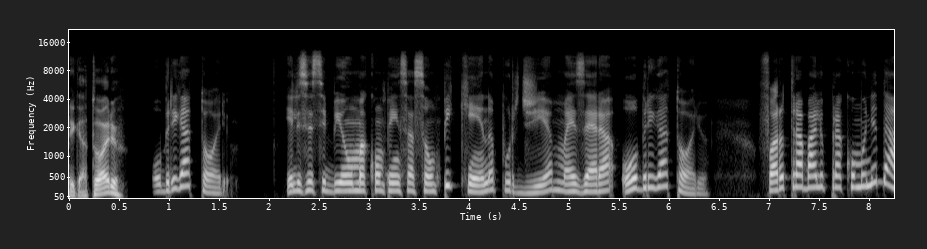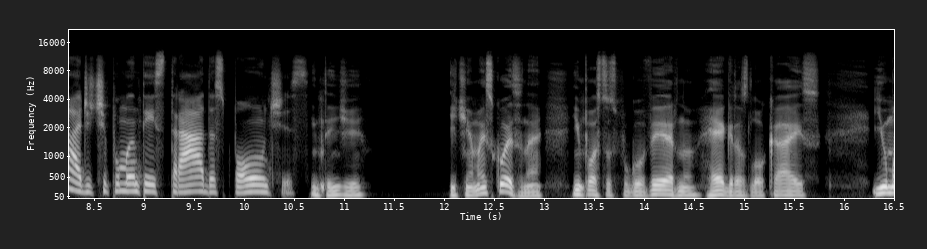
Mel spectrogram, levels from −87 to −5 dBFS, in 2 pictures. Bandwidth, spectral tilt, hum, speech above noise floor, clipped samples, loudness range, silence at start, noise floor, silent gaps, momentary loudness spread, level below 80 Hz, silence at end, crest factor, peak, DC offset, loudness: 13 kHz; -6 dB/octave; none; 58 dB; under 0.1%; 3 LU; 0 s; -85 dBFS; 0.60-0.82 s; 10 LU; -46 dBFS; 0 s; 20 dB; -8 dBFS; under 0.1%; -27 LUFS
